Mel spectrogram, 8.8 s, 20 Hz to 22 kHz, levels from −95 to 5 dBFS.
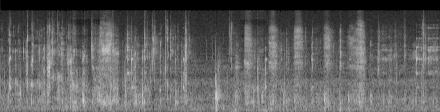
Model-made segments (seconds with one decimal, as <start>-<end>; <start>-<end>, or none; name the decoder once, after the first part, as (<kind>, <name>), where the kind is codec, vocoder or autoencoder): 1.4-2.0 (codec, SNAC); 4.8-5.3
